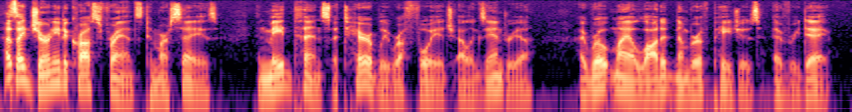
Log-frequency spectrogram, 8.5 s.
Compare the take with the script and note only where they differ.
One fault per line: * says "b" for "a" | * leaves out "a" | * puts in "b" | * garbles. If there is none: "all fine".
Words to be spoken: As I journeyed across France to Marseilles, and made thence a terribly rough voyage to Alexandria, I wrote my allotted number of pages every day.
* leaves out "to"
